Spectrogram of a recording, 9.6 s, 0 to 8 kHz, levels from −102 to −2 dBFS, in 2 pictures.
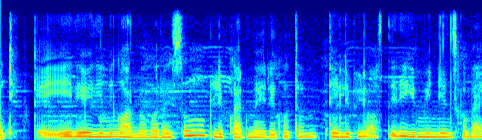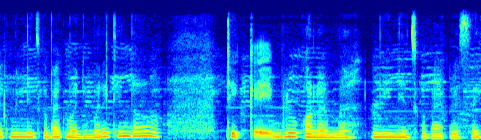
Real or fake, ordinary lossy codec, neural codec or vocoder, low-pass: real; none; none; 7.2 kHz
